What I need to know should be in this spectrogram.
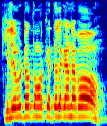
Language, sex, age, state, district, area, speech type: Odia, male, 45-60, Odisha, Balangir, urban, spontaneous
